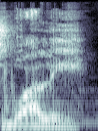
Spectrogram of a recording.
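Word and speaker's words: Oualie: visit planning number two owali beach before you start savoring the unlimited Margaritas from the on-site Beach Bar try pronouncing the name of this beach which is Wally and since Wally's shares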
